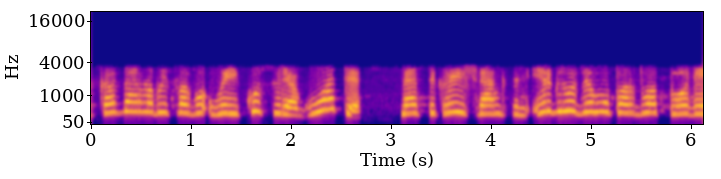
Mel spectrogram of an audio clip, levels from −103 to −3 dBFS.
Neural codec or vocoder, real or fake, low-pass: autoencoder, 48 kHz, 128 numbers a frame, DAC-VAE, trained on Japanese speech; fake; 3.6 kHz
